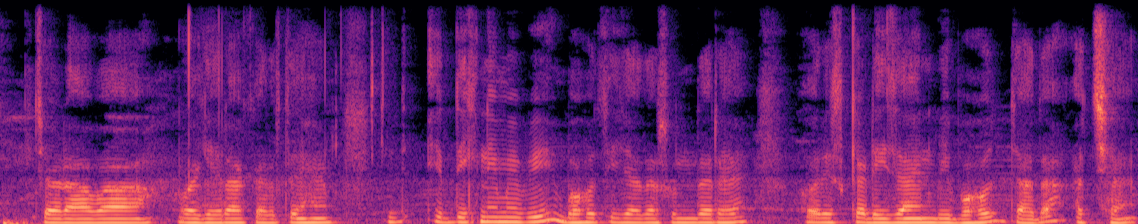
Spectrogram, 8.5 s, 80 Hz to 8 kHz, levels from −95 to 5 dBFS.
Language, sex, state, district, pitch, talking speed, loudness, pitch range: Hindi, male, Chhattisgarh, Sukma, 150 Hz, 150 wpm, -16 LUFS, 145-160 Hz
